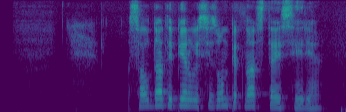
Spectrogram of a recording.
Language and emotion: Russian, neutral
